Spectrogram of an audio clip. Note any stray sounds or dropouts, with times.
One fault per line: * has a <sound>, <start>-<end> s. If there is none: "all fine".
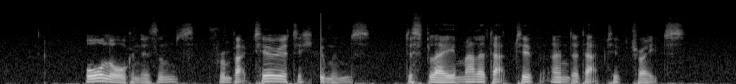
* has a dropout, 3.1-3.2 s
